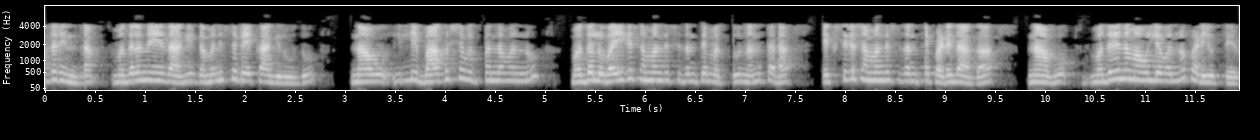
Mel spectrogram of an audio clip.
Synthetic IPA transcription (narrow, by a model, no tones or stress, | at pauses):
ɐd̪ɐɾind̪ɐmɔd̪ɐlɐnɛjɐd̪aːɡiɡɐmɐnisɐbɛːkaːɡiɾuʋud̪u | naːʋuʔilːibaːɡɐʃɐut̪̚pɐnːɐʋɐnːu | mɔd̪ɐluʋɐjɡe̞sɐmbɐnd̪ʱisid̪ɐnt̪e̞mɐt̪ːunɐnt̪ɐɾɐ | eksiɡe̞sɐmbɐnd̪ʱisid̪ɐnt̪e̞pɐɽɛd̪aːɡɐ | naːʋumɔd̪ɐlinɐmɐwljɐʋɐnːupɐɽɛjut̪ːe̞ːʋe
